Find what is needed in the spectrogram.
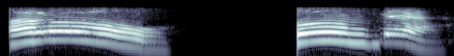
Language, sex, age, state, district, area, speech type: Bodo, female, 45-60, Assam, Chirang, rural, conversation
